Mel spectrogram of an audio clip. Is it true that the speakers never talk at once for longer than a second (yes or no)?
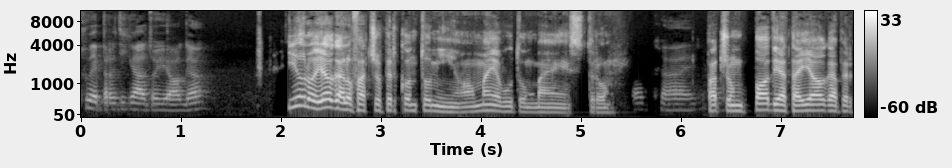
yes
